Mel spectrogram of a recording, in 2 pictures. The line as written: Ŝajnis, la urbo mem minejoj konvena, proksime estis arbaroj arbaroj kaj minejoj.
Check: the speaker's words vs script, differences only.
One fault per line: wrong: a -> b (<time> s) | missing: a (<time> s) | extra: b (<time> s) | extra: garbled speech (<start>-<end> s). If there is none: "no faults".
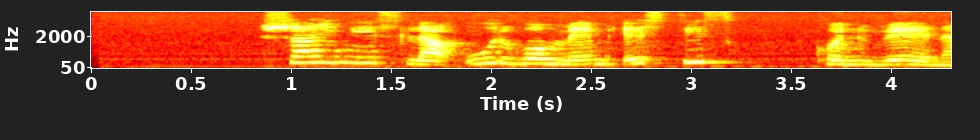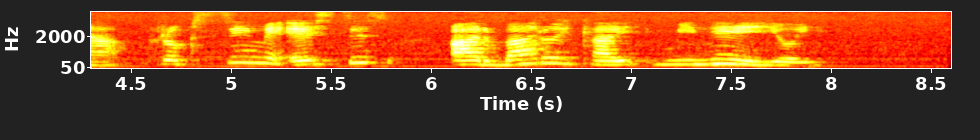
wrong: minejoj -> estis (2.7 s)
missing: arbaroj (6.7 s)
